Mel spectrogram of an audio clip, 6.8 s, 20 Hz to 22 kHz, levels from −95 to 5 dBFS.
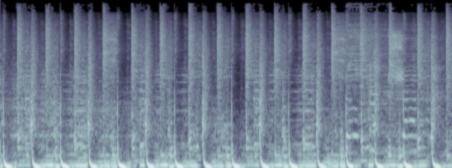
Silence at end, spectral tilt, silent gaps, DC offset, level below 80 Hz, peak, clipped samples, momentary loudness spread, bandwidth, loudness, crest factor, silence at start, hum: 0 s; -4.5 dB/octave; none; under 0.1%; -14 dBFS; -2 dBFS; under 0.1%; 1 LU; over 20 kHz; -12 LUFS; 8 dB; 0 s; none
